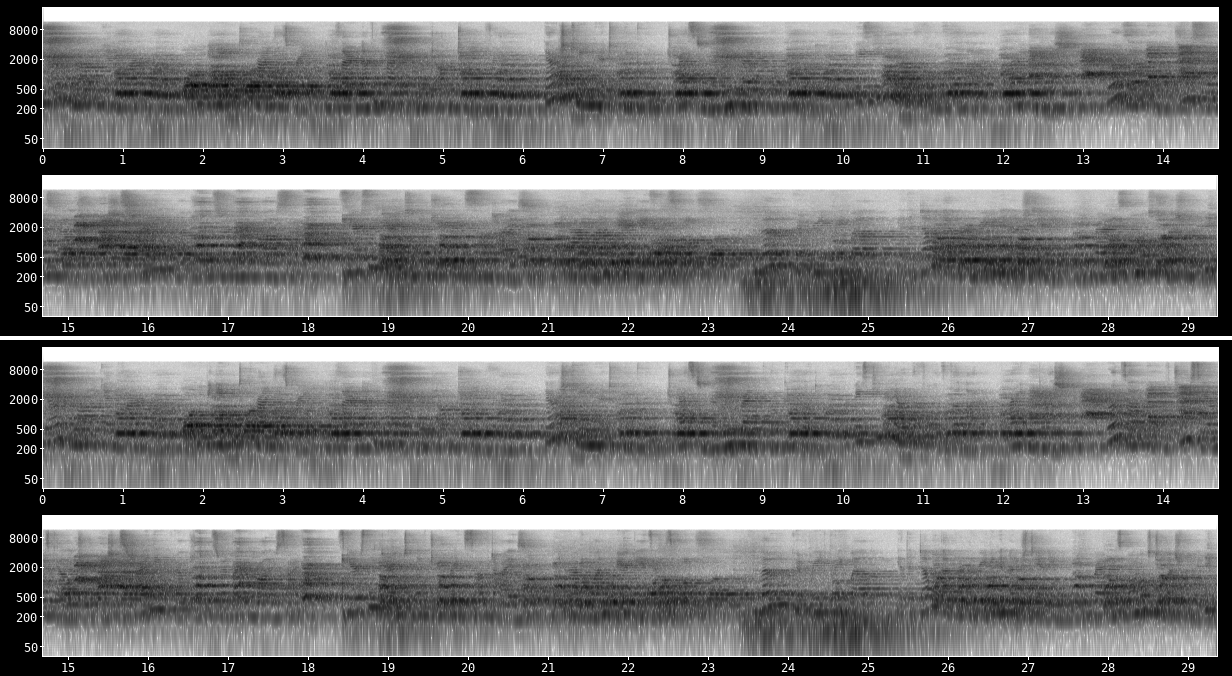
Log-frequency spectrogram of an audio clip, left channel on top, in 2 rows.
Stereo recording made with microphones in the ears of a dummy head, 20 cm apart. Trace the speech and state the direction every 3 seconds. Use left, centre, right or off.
right, left, centre, right, right, right, right, right, right, right.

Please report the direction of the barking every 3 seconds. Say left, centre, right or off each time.
left, left, left, left, centre, right, right, right, right, right.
